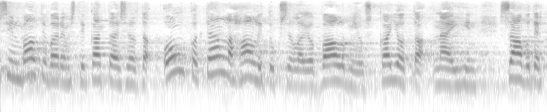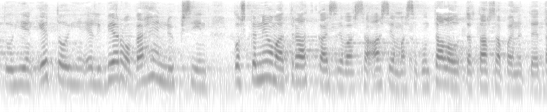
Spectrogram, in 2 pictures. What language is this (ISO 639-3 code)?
fin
